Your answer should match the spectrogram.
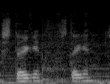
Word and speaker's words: Stegen: They also got Marc-Andre Sturgeon, I think that's how you say it. Stegen. Okay.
